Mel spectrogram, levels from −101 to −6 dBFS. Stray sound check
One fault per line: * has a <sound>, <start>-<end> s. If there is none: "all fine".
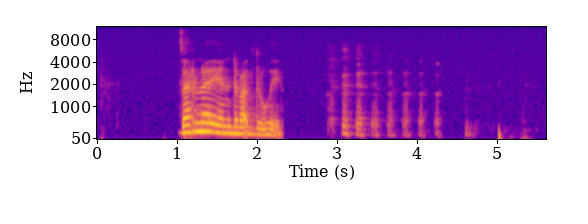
* has a laugh, 2.9-4.4 s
